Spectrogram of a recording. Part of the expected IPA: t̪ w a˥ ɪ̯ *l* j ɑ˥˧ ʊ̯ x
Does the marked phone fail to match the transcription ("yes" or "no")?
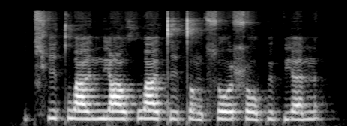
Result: yes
